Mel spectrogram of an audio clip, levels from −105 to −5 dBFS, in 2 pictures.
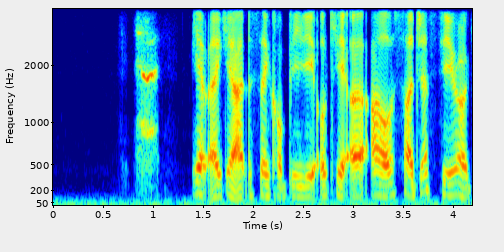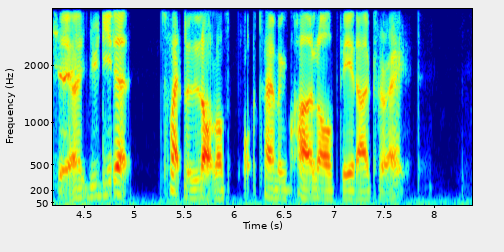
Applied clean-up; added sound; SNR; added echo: neural diffusion model UNIVERSE++.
